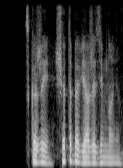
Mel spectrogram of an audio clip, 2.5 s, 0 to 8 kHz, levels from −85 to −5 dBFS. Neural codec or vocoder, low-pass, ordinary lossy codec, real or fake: none; 7.2 kHz; AAC, 48 kbps; real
